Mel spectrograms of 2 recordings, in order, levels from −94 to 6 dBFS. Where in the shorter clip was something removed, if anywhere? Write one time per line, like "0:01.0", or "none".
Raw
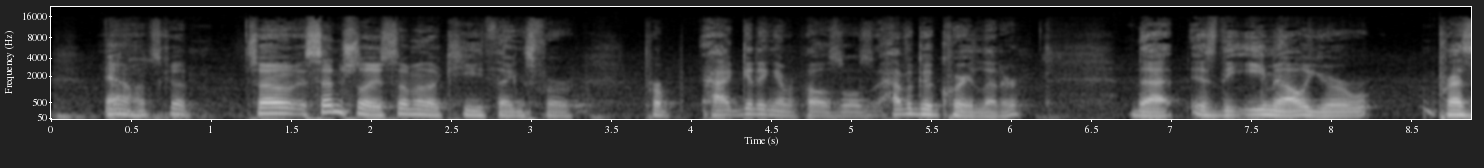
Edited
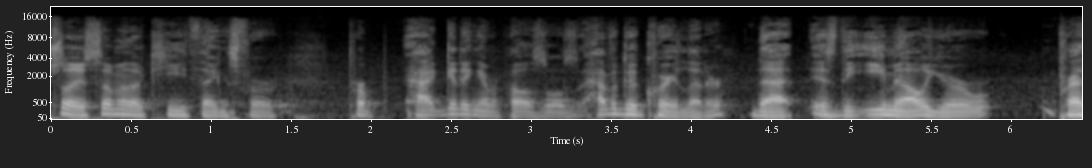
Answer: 0:04.3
